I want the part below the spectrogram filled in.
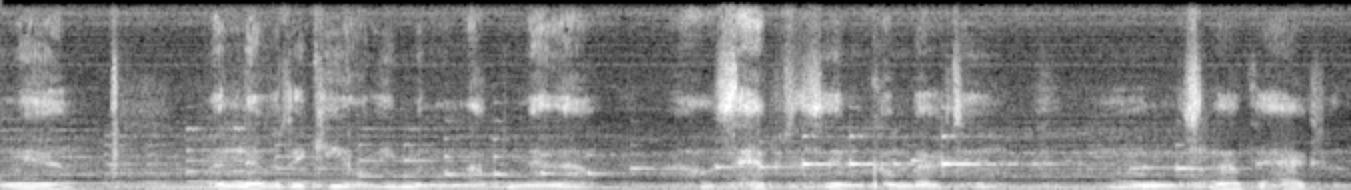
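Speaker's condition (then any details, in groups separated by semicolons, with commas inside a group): Parkinson's syndrome; sometimes slurred speech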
